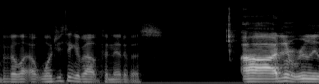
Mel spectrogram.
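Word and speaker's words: Finitevus: What'd you think about Finidivus? I didn't really like get into his storyline that much, so I don't have an opinion. Okay. Finidivus is okay. Apparently, it's pronounced Finitivus.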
